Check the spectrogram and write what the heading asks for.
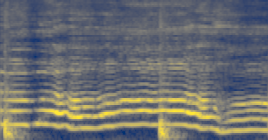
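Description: A voice humming a long, held tune that steps down to a lower note in the second half, with two short low thuds.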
